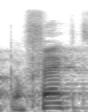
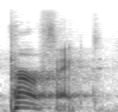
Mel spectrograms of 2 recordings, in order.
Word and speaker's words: perfect: Ah, c'est pas perfect, mais perfect.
